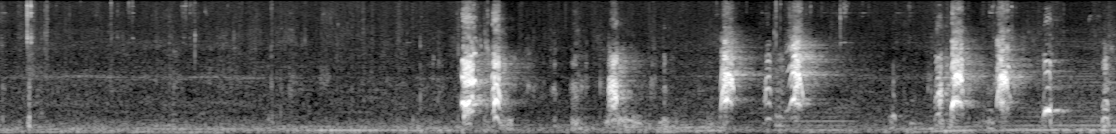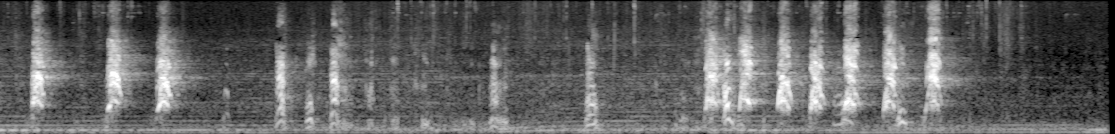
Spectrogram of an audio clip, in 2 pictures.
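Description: Several dogs play-fighting and barking: short, sharp barks, singly and in pairs, starting about five seconds in, with a quick run of barks near the end.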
